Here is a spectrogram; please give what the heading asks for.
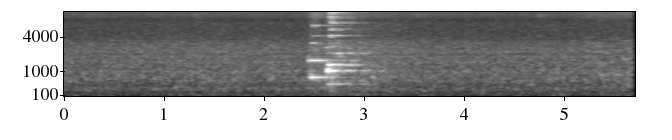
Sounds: Cough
